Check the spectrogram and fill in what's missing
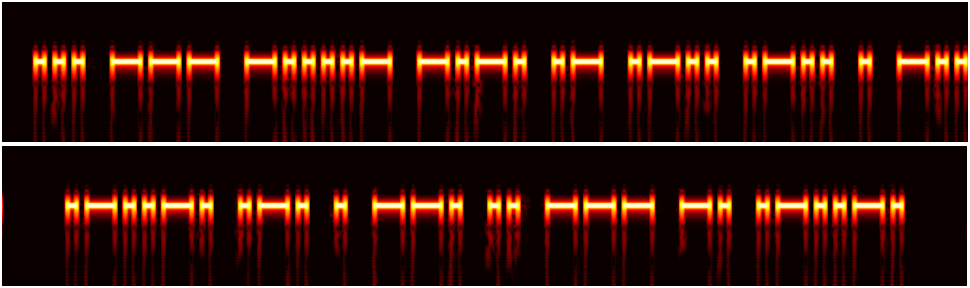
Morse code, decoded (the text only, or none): SO-CALLED "REGION"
